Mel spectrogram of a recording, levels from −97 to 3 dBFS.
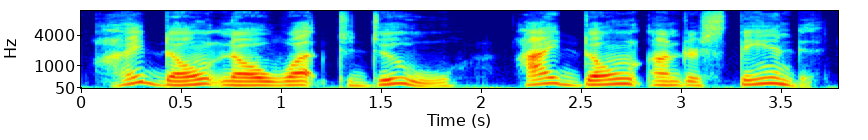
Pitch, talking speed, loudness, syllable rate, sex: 180 Hz, 160 wpm, -18 LUFS, 3.9 syllables/s, female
